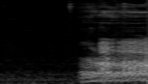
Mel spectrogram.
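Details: Dog giving a sudden harsh, rough growl that starts abruptly after quiet background noise and holds steady for about half a second.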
